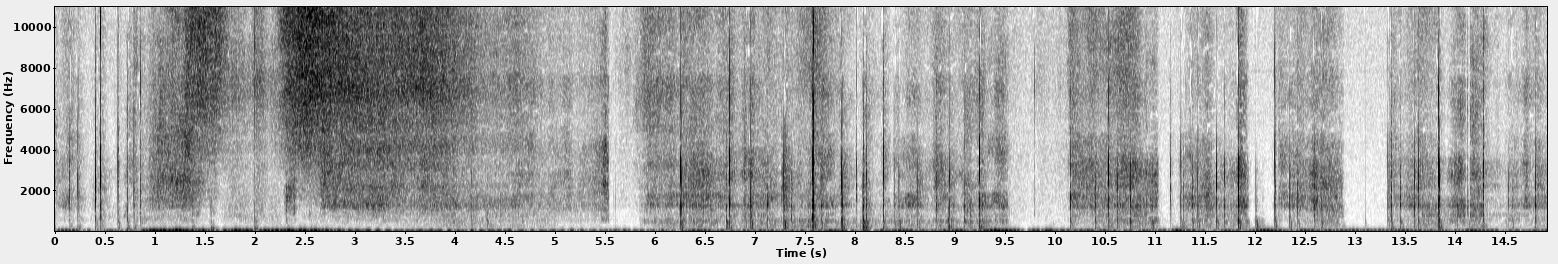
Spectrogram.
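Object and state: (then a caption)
Cardboard box with plastic window. Long nails quickly scratch and tap on a flat grey cardboard Nomad box with a clear plastic window. Dense, rapid scratching and crisp tapping continue throughout, over a steady low-heavy body with brief quiet gaps.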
